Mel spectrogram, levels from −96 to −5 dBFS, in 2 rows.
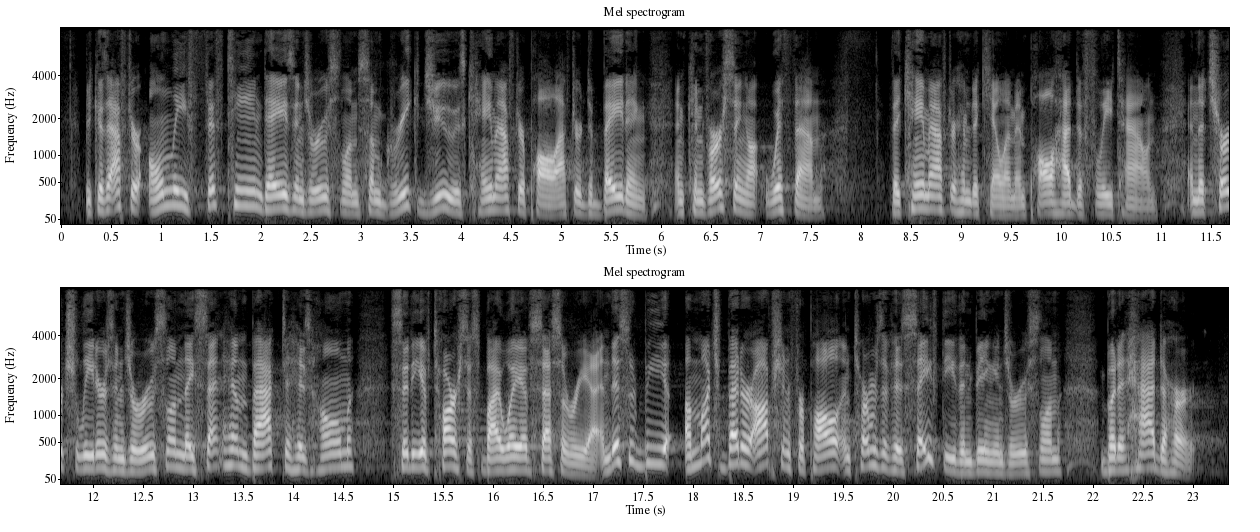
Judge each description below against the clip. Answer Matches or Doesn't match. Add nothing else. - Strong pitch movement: Matches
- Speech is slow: Doesn't match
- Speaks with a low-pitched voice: Doesn't match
